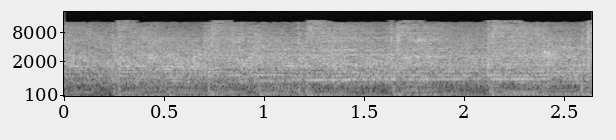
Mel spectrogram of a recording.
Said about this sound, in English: And still always a huge crowd favorite. As he should be. The Bobby chant goes up.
